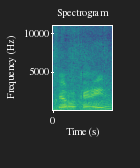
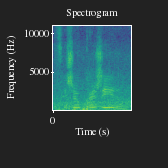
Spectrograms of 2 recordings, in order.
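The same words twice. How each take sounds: First: The double R is a rolled trill. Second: The double R sounds like a j. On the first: This is the general pronunciation, not the local one. "in Santiago you wouldn't say ferrocarril" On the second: This is how people in Santiago say it. "you would say ferrocarril, because they have an accent, and double R is j"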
